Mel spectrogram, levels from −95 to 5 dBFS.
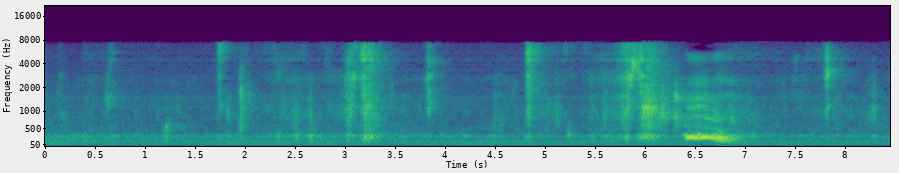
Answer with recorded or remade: remade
